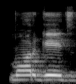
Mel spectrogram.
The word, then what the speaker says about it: mortgage: Mortgage the T is silent.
